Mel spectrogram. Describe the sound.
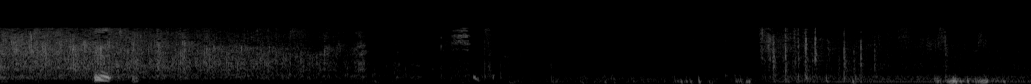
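An audience breaks into dense, full applause that swells at the start and fades after a few seconds, leaving room noise, shuffling and a few scattered taps, with faint voices in the background.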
